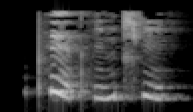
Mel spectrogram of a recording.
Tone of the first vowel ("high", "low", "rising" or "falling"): falling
